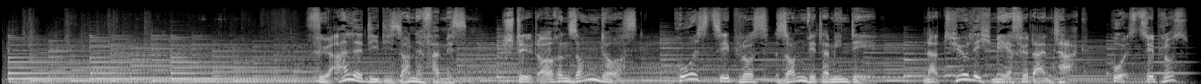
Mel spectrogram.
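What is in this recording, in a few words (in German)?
Werbung, Freundlich; Hohes C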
